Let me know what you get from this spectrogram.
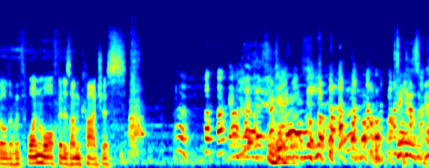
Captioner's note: laughter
